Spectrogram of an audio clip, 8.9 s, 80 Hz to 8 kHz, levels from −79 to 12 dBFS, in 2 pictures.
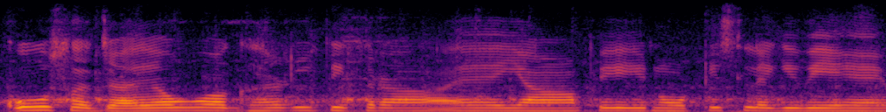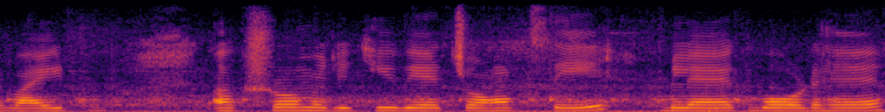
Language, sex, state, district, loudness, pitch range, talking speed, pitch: Hindi, female, Rajasthan, Bikaner, -17 LUFS, 195-210 Hz, 160 wpm, 200 Hz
